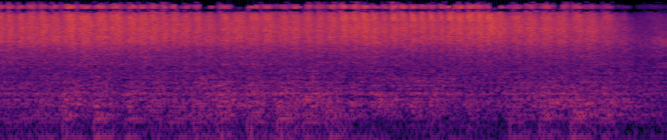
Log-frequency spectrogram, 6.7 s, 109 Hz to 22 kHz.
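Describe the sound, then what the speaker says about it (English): Steady abrasive scuffing of a small rust spot on a 1967 Chevy Nova steel body panel, continuous close rubbing strokes with no talk, easing slightly at the end. "kind of give that a quick scuff"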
